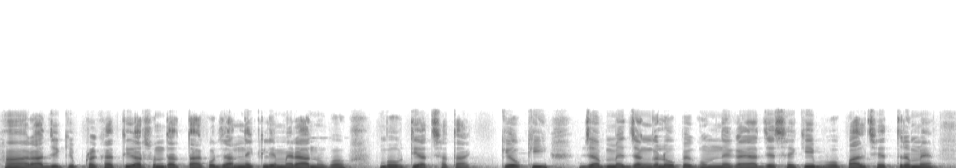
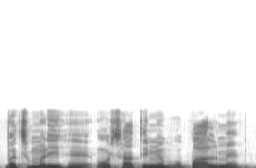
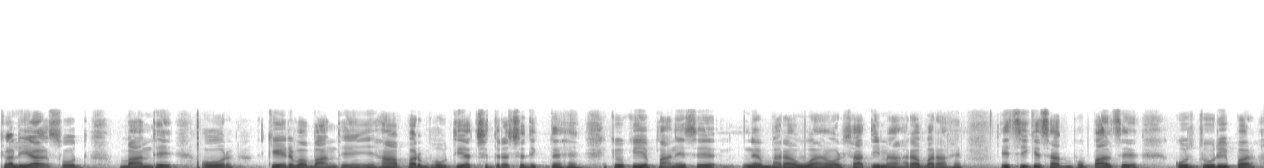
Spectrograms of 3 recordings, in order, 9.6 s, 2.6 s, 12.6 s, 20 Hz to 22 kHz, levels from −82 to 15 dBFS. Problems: none marked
